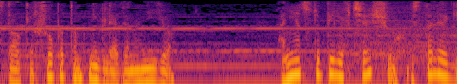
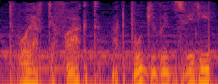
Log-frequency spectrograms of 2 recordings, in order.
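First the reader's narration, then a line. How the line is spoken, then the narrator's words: Whisper. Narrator (Russian): прошептал лесник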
